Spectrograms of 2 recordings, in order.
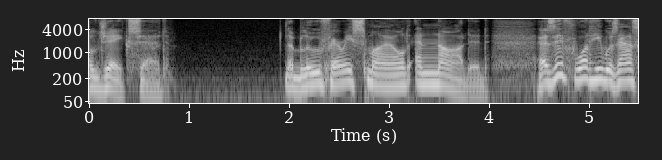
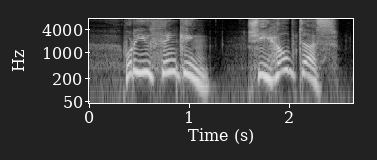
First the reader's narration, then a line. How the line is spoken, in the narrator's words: Sabrina cried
